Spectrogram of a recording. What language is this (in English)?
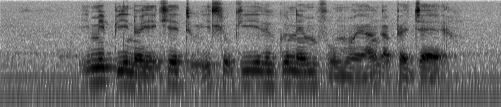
South Ndebele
